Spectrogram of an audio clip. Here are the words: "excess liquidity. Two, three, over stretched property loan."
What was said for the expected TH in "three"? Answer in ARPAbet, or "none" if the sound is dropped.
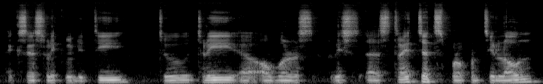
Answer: T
